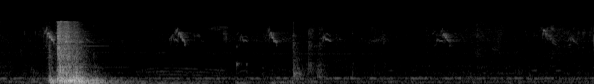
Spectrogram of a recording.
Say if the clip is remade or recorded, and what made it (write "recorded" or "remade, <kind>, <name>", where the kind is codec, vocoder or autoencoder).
recorded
